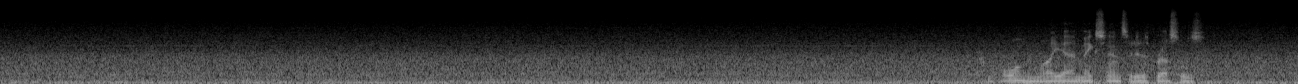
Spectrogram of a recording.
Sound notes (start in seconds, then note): 8.2 radio chatter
